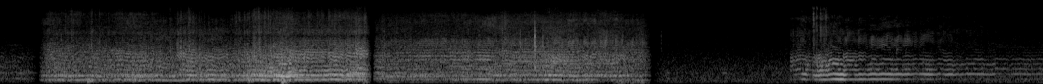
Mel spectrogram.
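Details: Honey bees in early spring, February 4, 2018, are bringing in the year's first notable pollen among snowdrops. They buzz steadily in a low, droning hum rich in overtones that swells and fades as they pass.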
